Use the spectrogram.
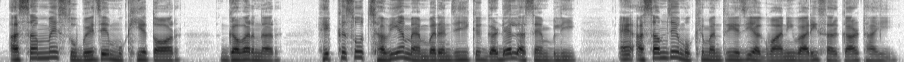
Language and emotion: Sindhi, neutral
